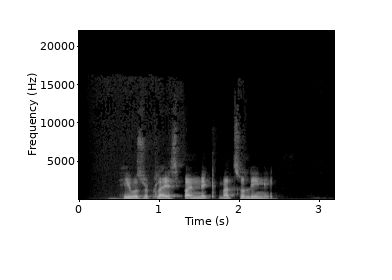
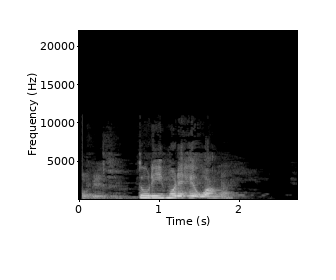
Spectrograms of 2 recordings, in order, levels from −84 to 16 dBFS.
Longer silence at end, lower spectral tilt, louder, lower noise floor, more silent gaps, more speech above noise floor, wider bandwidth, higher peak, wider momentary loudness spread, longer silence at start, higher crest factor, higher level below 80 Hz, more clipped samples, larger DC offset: about the same, 0.8 s vs 0.8 s; about the same, -6.5 dB/octave vs -6.5 dB/octave; second, -24 LUFS vs -11 LUFS; first, -68 dBFS vs -64 dBFS; neither; second, 44 dB vs 52 dB; first, 16.5 kHz vs 7.2 kHz; second, -6 dBFS vs 0 dBFS; second, 8 LU vs 21 LU; first, 0.35 s vs 0.05 s; first, 20 dB vs 14 dB; first, -46 dBFS vs -60 dBFS; neither; neither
